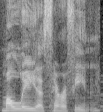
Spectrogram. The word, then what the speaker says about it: Mleighaseranphynnne: Claire insists it's pronounced Malaya Seraphine, but she's adamant about keeping the creative spelling because normal names are boring and my daughter deserves to stand out.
